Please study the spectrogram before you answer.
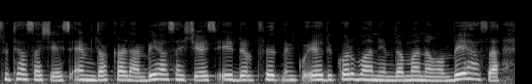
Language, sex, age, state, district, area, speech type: Kashmiri, female, 18-30, Jammu and Kashmir, Baramulla, rural, spontaneous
